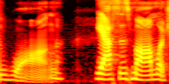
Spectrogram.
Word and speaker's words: Wang: But the correct pronunciation in Mandarin is actually Wang. He asked his mom what she preferred, and then when he presented this movie for the first time, he said Wang, and he's never gone back since.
